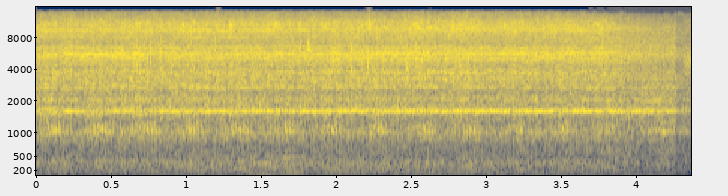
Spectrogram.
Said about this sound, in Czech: Rozbijeme si naše 3 vajíčka. K ním si nasypeme cukr krupice a půjdeme šlehat. Vezmeme si balonovou metlu do robota na nejvyšší otáčky a pak 10-15 minut, ať se nám to šlehá.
